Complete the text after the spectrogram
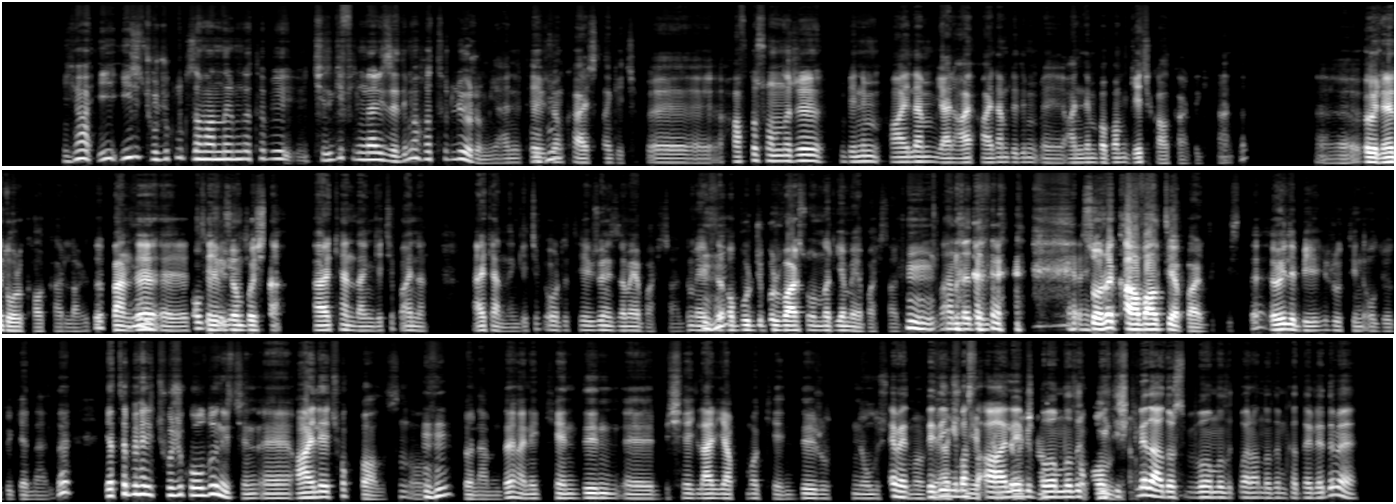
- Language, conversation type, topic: Turkish, podcast, Sabah rutinin nasıl başlıyor?
- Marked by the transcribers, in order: other background noise; laughing while speaking: "Evet"; chuckle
